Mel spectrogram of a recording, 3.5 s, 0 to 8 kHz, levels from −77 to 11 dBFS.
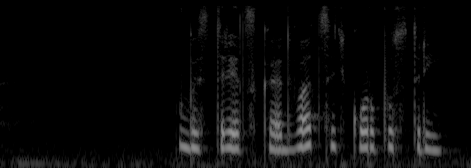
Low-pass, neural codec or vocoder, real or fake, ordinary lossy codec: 7.2 kHz; none; real; AAC, 48 kbps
